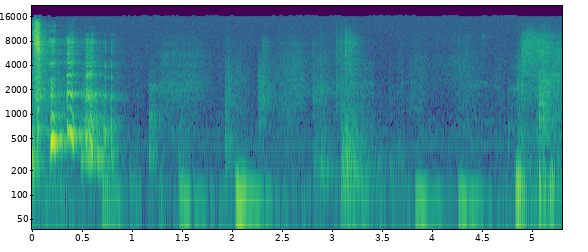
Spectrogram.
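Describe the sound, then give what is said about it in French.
A door is opened to let a cat out: a burst of clattering and handle noise, followed by a few dull knocks and thumps spaced over several seconds, with light shuffling in between. “Attends, je vais juste ouvrir la porte parce que mon chat, faut qu'il aille faire pipi, je crois.”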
